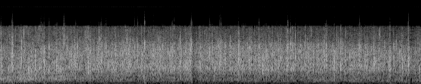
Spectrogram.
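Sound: audience clapping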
